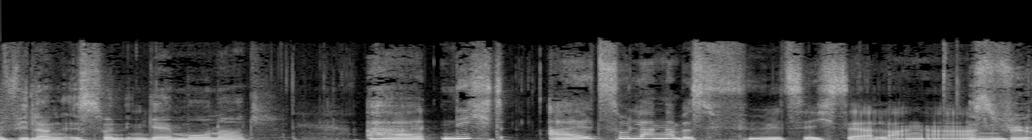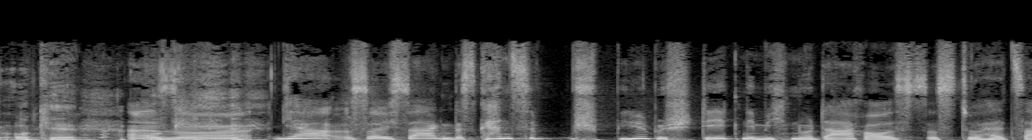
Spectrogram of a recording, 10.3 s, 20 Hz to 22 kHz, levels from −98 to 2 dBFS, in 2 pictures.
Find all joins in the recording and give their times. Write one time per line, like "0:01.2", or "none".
0:06.5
